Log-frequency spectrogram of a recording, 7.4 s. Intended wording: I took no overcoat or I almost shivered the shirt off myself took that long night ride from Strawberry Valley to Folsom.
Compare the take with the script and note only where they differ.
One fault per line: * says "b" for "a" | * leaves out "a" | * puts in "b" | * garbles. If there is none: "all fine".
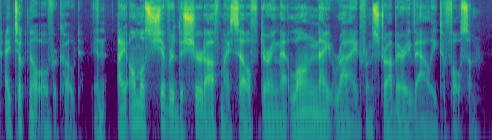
* says "and" for "or"
* says "during" for "took"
